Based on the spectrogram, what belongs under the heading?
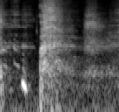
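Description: A yawn: a sudden, breathy rush of air that swells and lingers for about a second, preceded by a brief faint vocal squeak, with no talking.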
